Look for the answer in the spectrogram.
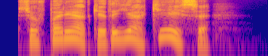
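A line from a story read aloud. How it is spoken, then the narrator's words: Timid babbling. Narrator (Russian): пролепетала она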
